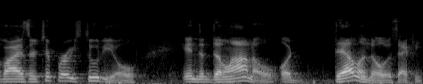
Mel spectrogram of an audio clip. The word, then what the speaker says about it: Delano: beautiful city of Weiser Tipperary studio in the Delano or Delano exactly call Craig I was wondering about that yeah you you told me that the Delon have to dedicate two hours of learning a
